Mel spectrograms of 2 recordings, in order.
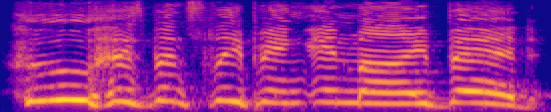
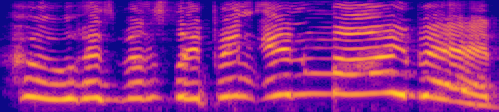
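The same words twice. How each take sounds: First: It is roared loudly, like Papa Bear. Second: It is exclaimed, like Mama Bear.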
